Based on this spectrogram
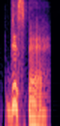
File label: "despair", Indian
